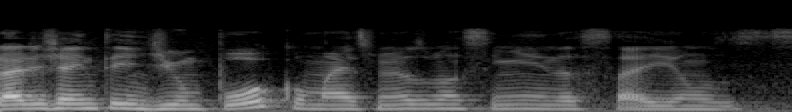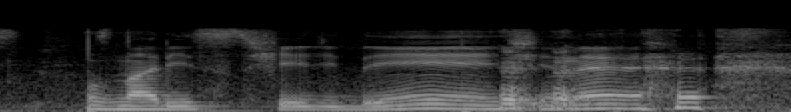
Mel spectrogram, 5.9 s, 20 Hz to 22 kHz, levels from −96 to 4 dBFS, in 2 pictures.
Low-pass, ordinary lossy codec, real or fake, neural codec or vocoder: none; none; real; none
